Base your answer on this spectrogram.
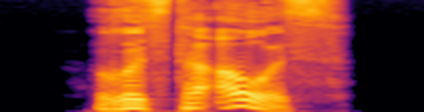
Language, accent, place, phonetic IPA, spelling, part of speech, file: German, Germany, Berlin, [ˌʁʏstə ˈaʊ̯s], rüste aus, verb, De-rüste aus.ogg
- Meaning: inflection of ausrüsten: 1. first-person singular present 2. first/third-person singular subjunctive I 3. singular imperative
